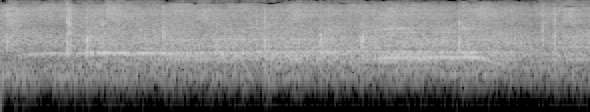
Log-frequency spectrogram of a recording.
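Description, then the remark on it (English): A church audience claps and shouts steadily in praise of Jesus, dense applause with raised voices and whoops rising above it, continuous for the whole stretch. “Give Jesus a clapping, a shouting.”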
